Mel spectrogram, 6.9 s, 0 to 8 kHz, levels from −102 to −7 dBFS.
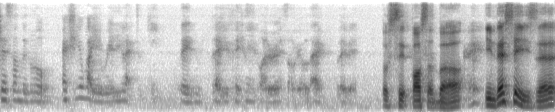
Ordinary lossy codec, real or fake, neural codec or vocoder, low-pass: none; fake; codec, 16 kHz, 0.8 kbps, ZipCodec; 7.2 kHz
